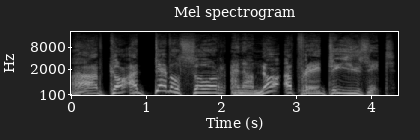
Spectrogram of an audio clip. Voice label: Male Dwarf Bark; Brann Bronzebeard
